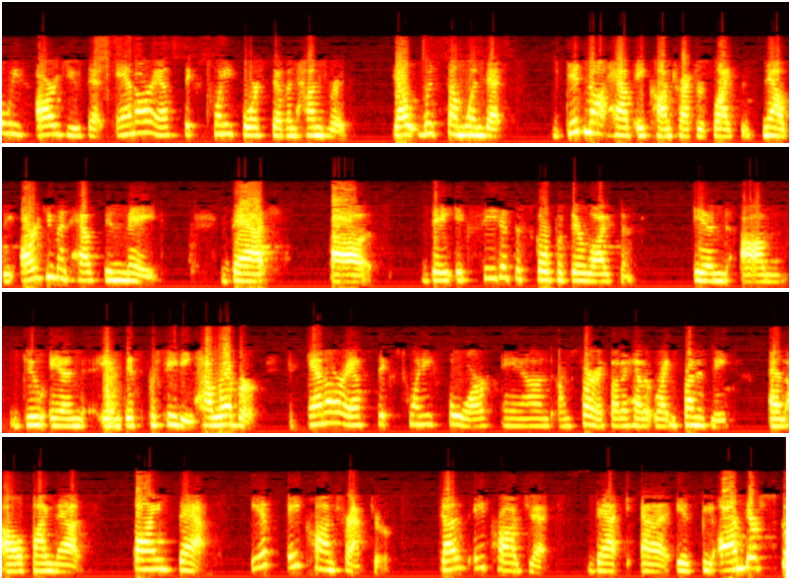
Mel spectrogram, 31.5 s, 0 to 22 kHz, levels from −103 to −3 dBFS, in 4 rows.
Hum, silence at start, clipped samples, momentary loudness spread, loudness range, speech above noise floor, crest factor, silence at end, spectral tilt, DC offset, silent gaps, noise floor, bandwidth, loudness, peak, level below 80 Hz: none; 0 s; under 0.1%; 12 LU; 4 LU; 46 dB; 12 dB; 0 s; -5.5 dB/octave; under 0.1%; none; -58 dBFS; 8.2 kHz; -12 LUFS; 0 dBFS; -52 dBFS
